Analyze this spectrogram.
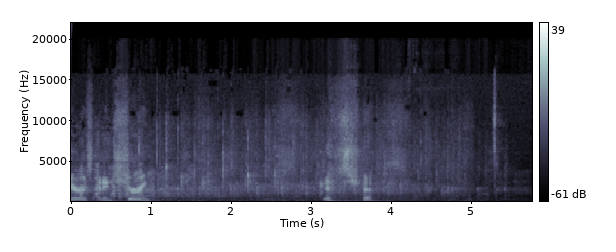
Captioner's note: audience laughs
